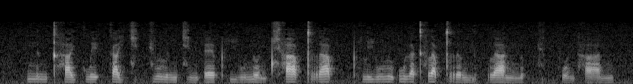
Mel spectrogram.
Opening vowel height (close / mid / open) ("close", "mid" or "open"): close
